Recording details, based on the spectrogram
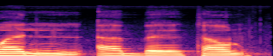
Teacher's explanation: اینجا را ساکن میشه، در هنگام توقف تر میشه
